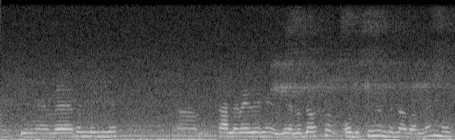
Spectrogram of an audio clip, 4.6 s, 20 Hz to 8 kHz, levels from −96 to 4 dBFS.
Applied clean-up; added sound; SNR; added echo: none; Train; -4 dB; none.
